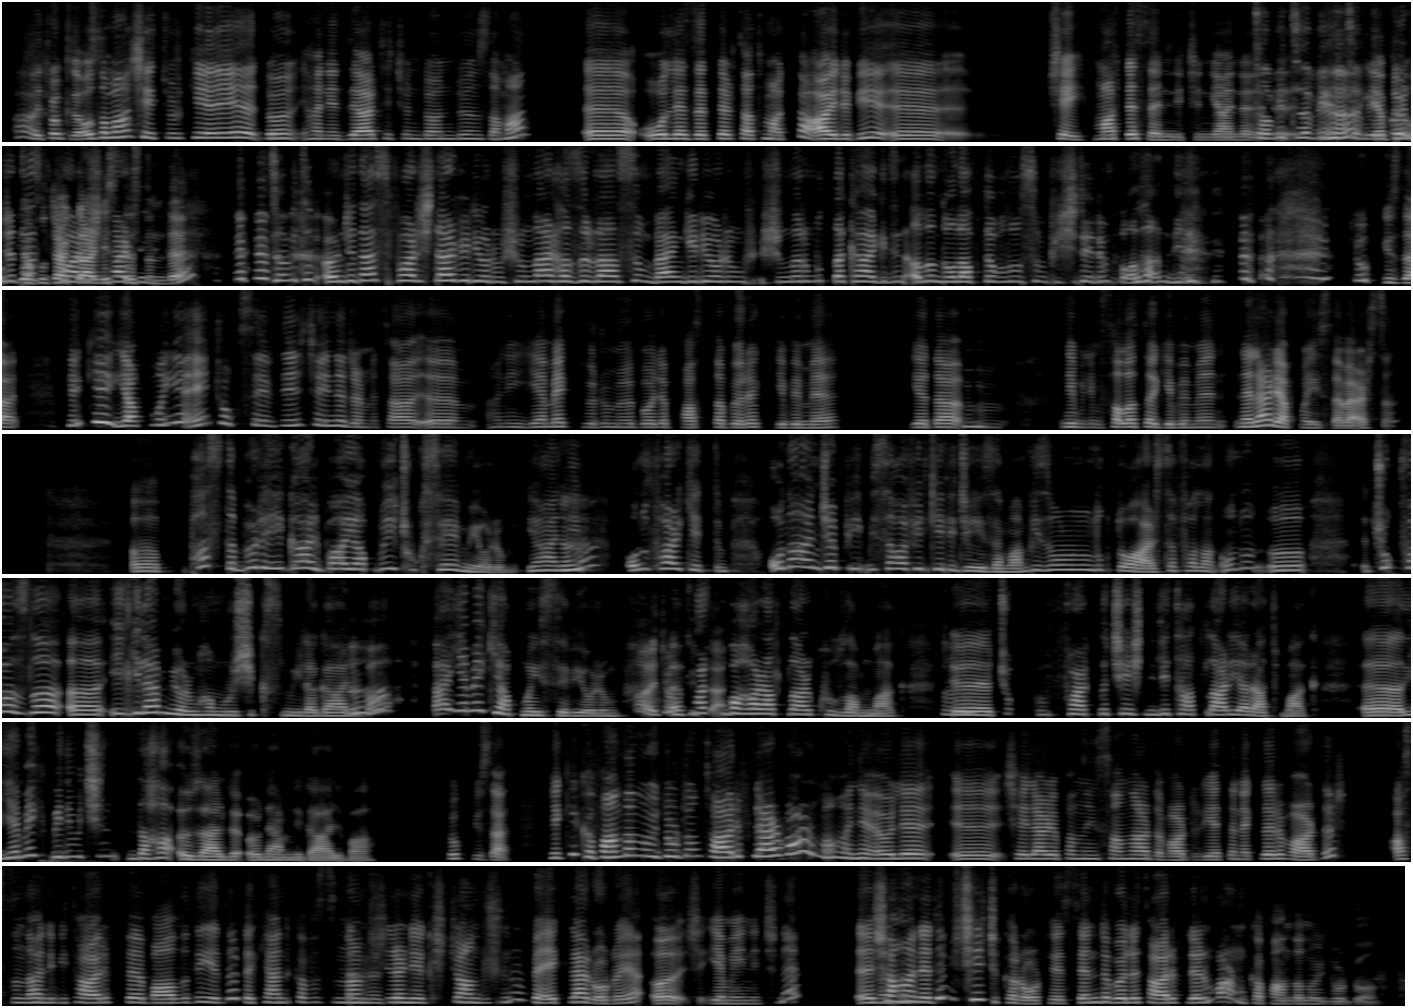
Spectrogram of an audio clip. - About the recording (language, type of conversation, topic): Turkish, podcast, Yemek yaparken nelere dikkat edersin ve genelde nasıl bir rutinin var?
- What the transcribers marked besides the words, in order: tapping; other noise; chuckle; chuckle; other background noise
